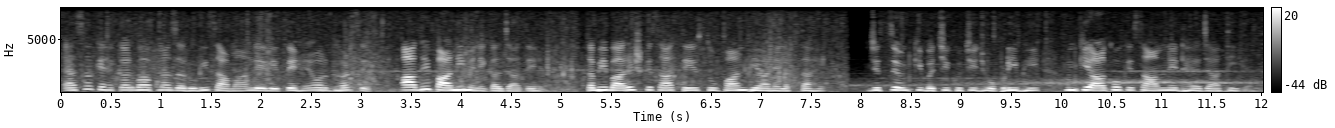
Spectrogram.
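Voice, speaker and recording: A woman's voice: mid-range voice, steady tone, normal speed, a little mellow, a little hiss or hum. A woman narrating a scripted story as the storyteller.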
